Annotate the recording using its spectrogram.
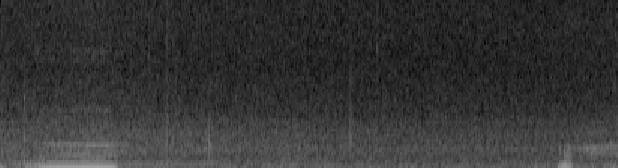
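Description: A man humming one short, steady note near the start, then quiet room tone until a brief "uh" at the very end.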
